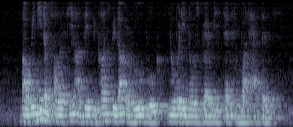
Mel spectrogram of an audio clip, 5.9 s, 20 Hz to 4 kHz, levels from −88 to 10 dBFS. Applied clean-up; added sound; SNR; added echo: none; none; none; reverberation time 0.8 s.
